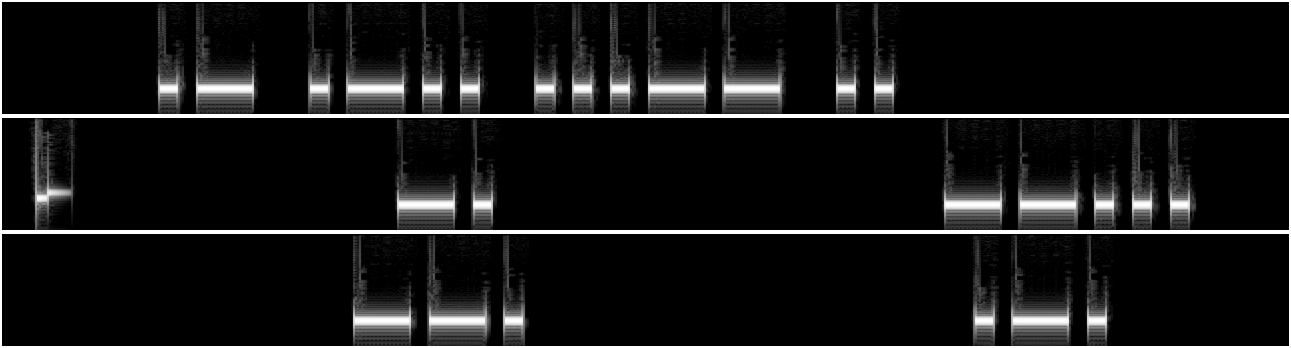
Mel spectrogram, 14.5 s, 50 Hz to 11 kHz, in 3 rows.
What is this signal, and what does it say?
Morse code, heard as a keyed tone, about 17 wpm, spaced as for 7 wpm, 700 Hz. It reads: AL3I N7GR
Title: USA Call Signs - 4 Characters - 8x Character Spacing - 17wpm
